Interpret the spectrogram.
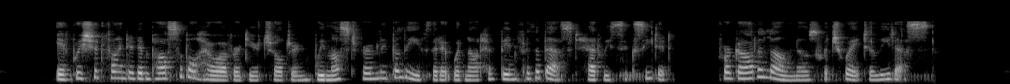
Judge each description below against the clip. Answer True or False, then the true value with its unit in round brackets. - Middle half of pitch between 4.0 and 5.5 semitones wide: True (5.1 semitones)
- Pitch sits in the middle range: False (235 Hz)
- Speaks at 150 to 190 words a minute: False (200 wpm)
